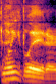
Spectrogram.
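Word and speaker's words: Linklater: wrencher richard sorry richard link later later is that how do you say it it's linked later you were right i said dick link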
